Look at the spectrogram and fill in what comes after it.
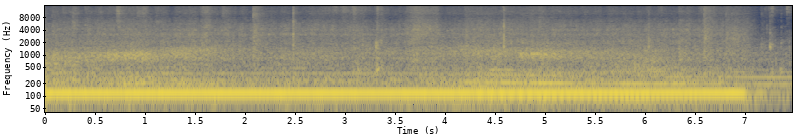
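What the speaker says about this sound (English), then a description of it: "I'm getting tired of the sound of the cars." Traffic noise from the road outside seeps into a room as a steady broadband wash of passing cars, heard over a loud constant machine hum that cuts off near the end.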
